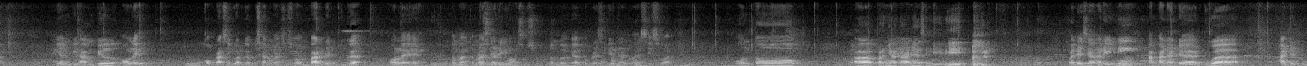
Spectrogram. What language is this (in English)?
Indonesian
